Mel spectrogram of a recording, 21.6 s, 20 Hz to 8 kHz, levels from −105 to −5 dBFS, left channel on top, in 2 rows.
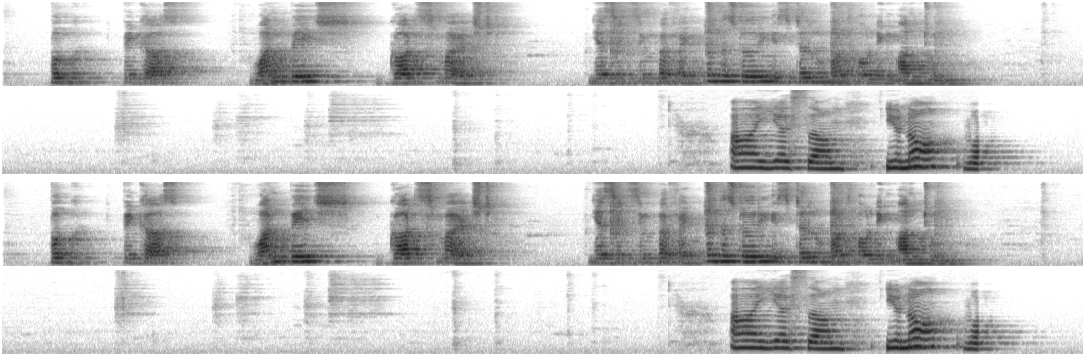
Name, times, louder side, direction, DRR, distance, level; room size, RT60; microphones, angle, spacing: voice 1, 0.5-0.8 1.2-1.8 2.5-3.5 3.9-5.0 5.9-9.6, right 2 dB, 50° right, 2.0 m, -28 dB
voice 2, 18.1-19.3 19.6-20.6, equal, 5° left, 0.9 m, -23 dB
25.0 x 20.0 x 2.6 m
head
